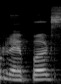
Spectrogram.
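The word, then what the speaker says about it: wrappers: Don't throw रैपर्स ऑन the road. रैपर्स में जो डब्ल्यू है ये साइलेंट लेटर है, इसलिए आपने रैपर्स को सर्कल करना है।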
